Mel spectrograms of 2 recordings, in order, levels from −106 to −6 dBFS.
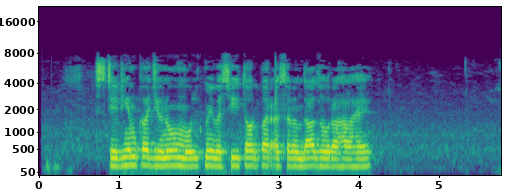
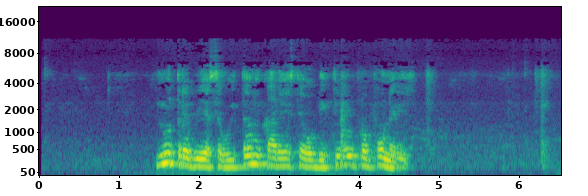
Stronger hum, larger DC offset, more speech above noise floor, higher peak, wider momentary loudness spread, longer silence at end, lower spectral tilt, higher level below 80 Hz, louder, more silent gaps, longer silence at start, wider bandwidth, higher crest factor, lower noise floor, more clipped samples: neither; neither; second, 36 dB vs 41 dB; about the same, -4 dBFS vs -4 dBFS; about the same, 7 LU vs 7 LU; first, 1.6 s vs 0.2 s; second, -5.5 dB/octave vs -9.5 dB/octave; about the same, -56 dBFS vs -58 dBFS; about the same, -17 LUFS vs -19 LUFS; neither; second, 0.1 s vs 1.45 s; first, 7.8 kHz vs 6.4 kHz; about the same, 16 dB vs 18 dB; second, -52 dBFS vs -59 dBFS; neither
